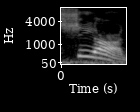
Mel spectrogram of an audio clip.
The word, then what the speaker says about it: Xi'an: called xi'an xi'an xi'an that's shion if you don't know how to pronounce that just think of an s with e-e-o-n xi'an okay sean africa is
